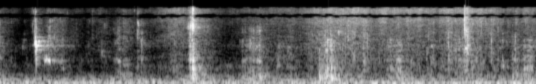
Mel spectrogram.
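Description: Faint chewing of raw fruit and vegetables close to the microphone, with three sharp, crisp clicks spread over a few seconds.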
